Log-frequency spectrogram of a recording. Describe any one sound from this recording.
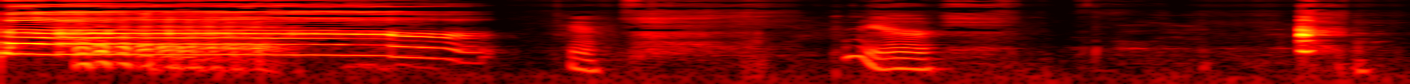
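A young boy cries and wails loudly close by.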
